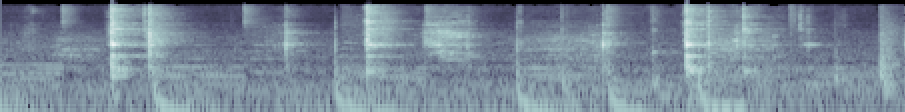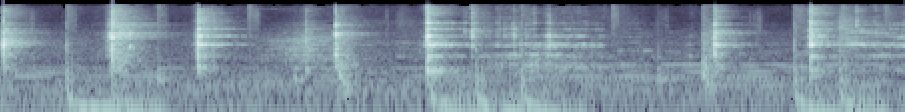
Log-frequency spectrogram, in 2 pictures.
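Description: Metal slotted spoon stirring coleslaw in a glass mixing bowl. The spoon clinks against the glass at an irregular pace of about two a second, each clink with a short ringing note, over dull knocks of the bowl and the mix.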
